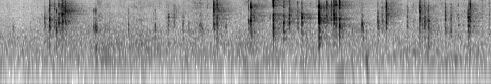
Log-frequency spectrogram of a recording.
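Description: Cloth of a bundle of five-coloured shaman's divination flags (obanggi) rustling and crinkling as it is unrolled by hand: a quick run of crisp rustles, thickest in the second half.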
